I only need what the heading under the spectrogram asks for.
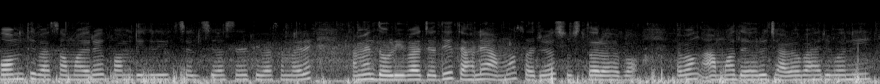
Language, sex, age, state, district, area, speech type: Odia, female, 18-30, Odisha, Subarnapur, urban, spontaneous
